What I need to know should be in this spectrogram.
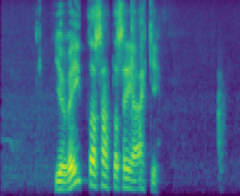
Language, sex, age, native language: Icelandic, male, 20-29, Icelandic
